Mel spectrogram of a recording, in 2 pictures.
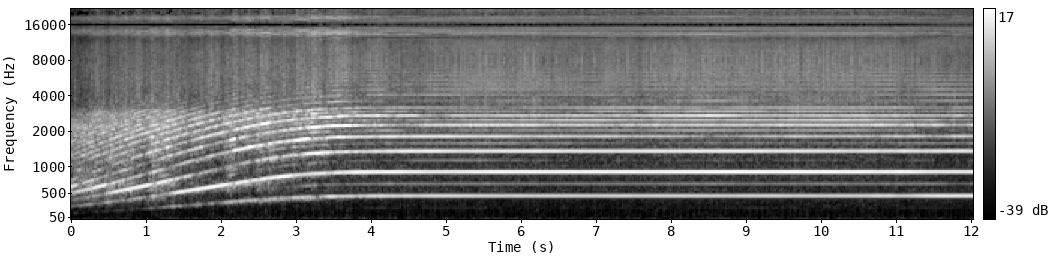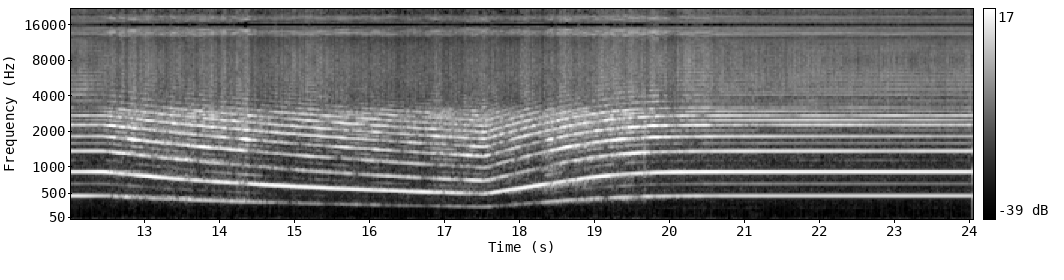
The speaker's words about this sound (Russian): В проверке также принимают участие со звуковыми сигналами автомобили пожарной части, отдела полиции и поисково-спасательного подразделения.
